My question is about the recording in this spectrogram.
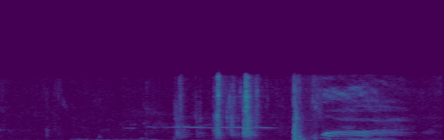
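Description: Running footsteps on grass and take-off, then a heavy thump as a person lands a long front flip on a mattress about three seconds in, followed at once by a short cry falling in pitch. The landing is a rough one, not a smooth landing.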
